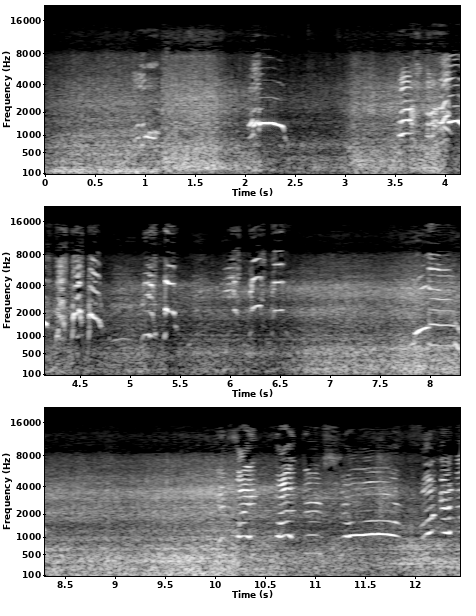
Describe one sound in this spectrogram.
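Young girls squeal and laugh excitedly close by.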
